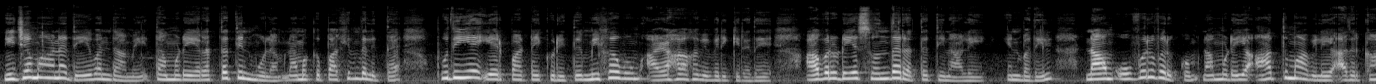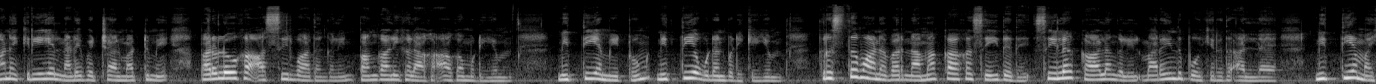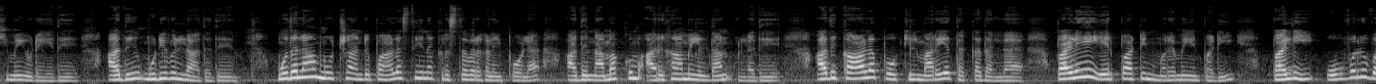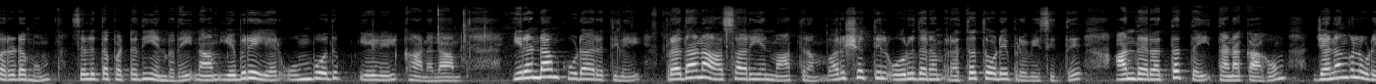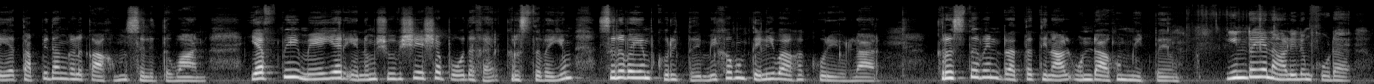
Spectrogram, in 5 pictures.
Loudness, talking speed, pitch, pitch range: -17 LUFS, 90 wpm, 220 Hz, 195-260 Hz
